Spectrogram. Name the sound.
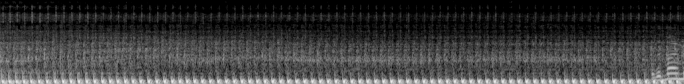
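motorcycle engine running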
